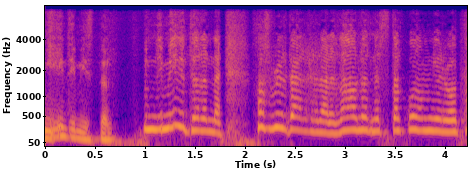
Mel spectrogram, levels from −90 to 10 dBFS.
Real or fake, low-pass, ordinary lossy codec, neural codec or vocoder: fake; 7.2 kHz; none; codec, 16 kHz in and 24 kHz out, 0.4 kbps, LongCat-Audio-Codec, fine tuned four codebook decoder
